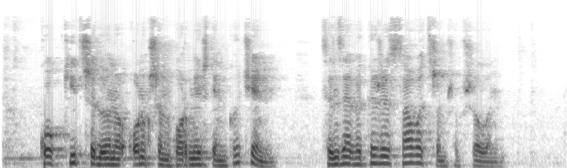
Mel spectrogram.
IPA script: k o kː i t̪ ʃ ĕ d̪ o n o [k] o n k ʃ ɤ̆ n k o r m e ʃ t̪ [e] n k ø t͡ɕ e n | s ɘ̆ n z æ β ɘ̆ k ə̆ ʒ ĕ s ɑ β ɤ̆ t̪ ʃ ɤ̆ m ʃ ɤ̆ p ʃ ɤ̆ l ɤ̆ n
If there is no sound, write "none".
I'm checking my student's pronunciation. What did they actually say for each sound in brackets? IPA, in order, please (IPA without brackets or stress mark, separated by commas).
ʔ, e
